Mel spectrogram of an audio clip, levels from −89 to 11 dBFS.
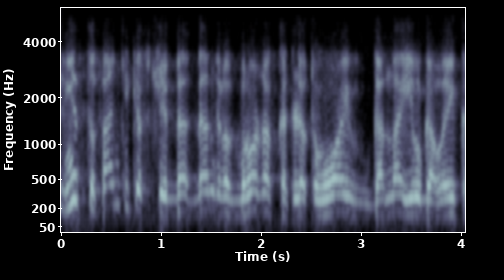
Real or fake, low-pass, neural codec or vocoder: fake; 5.4 kHz; codec, 24 kHz, 6 kbps, HILCodec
